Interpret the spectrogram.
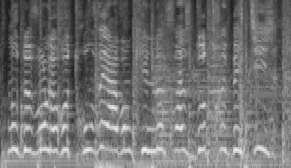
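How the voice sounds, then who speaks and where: A very high, childlike little wooden puppet boy, earnest and full of exclamations. He talks like a children's cartoon hero, with loud music playing behind him. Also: fairly even intonation, moderate pace. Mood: worried, urgent. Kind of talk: children's cartoon dialogue, French dub. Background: prominent cartoon music.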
